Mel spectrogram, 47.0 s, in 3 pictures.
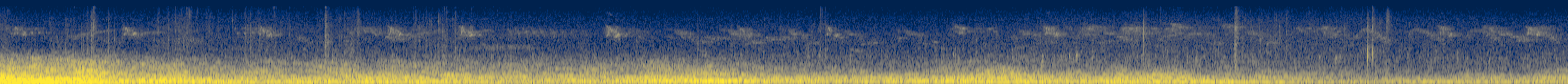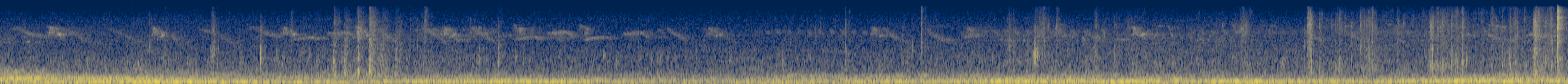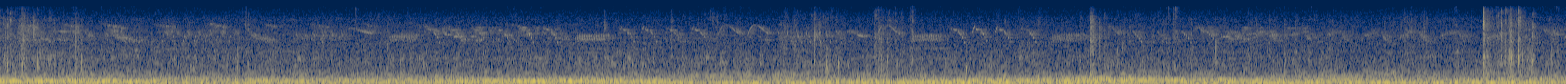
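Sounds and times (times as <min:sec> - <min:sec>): low background rumble: 0:00.0 - 0:19.2.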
